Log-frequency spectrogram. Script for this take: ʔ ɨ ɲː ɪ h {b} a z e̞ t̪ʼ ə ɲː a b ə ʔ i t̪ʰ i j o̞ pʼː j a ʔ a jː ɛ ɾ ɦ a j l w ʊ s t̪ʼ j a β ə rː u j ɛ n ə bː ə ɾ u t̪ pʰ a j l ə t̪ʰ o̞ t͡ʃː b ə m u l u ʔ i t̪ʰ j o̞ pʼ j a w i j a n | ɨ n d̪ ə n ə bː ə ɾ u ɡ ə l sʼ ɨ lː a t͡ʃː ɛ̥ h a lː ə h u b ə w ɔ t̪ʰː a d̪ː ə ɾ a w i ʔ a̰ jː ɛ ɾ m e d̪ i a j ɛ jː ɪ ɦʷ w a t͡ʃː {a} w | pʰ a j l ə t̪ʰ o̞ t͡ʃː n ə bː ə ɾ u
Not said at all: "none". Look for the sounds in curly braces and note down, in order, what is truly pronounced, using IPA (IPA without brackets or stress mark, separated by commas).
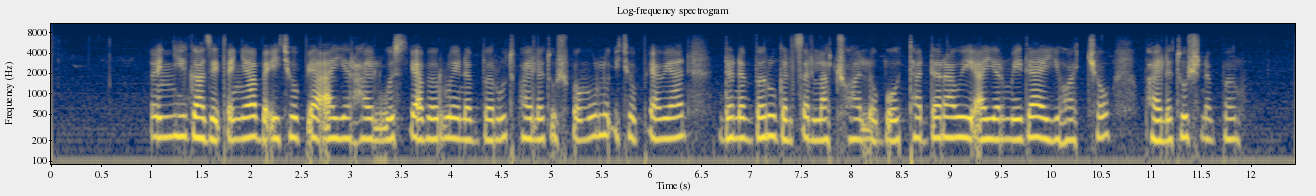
ɡ, ɛ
